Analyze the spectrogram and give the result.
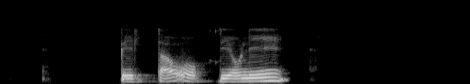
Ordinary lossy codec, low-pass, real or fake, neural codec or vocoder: none; 5.4 kHz; fake; codec, 16 kHz in and 24 kHz out, 1 kbps, XY-Tokenizer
